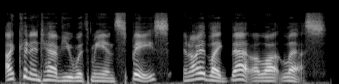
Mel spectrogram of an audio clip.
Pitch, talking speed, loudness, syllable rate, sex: 185 Hz, 265 wpm, -16 LUFS, 5.2 syllables/s, female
